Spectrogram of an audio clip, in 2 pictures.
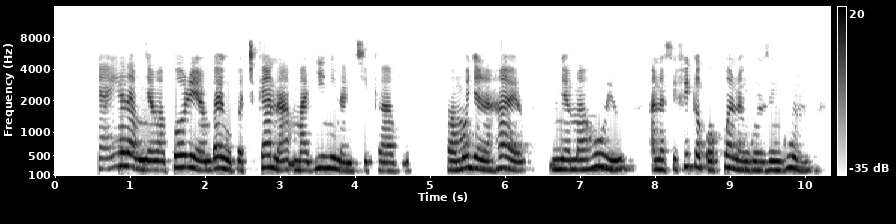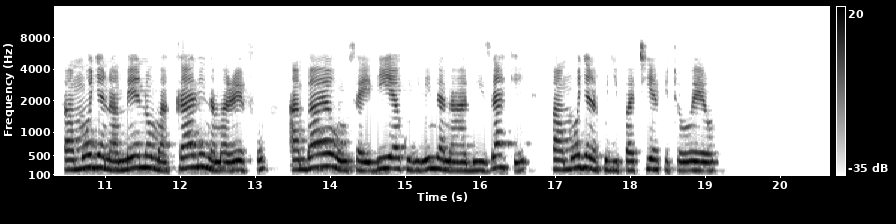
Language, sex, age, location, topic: Swahili, female, 25-35, Dar es Salaam, agriculture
